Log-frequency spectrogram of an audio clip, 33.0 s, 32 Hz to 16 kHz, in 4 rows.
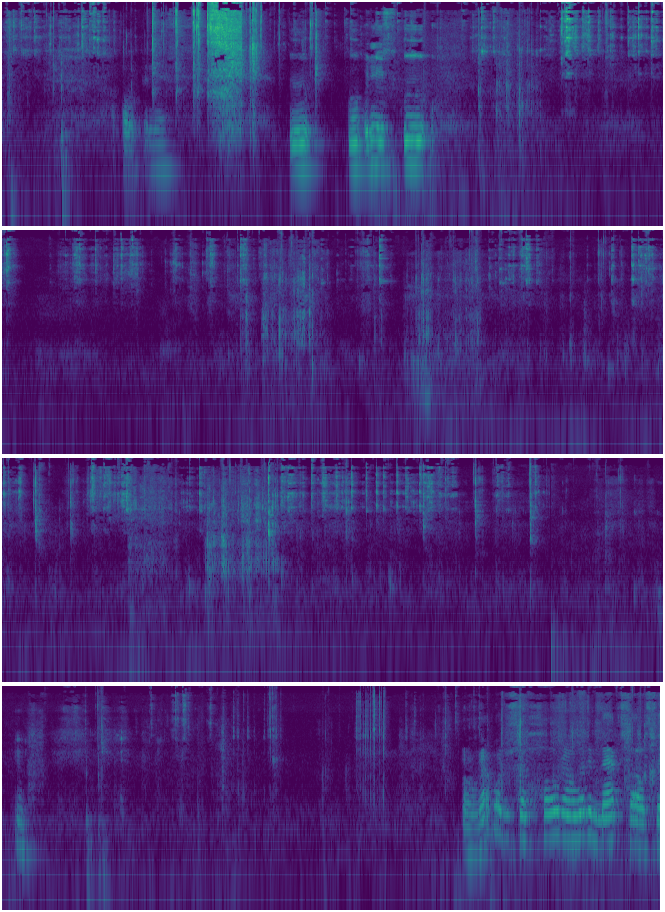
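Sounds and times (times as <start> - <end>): soft clicks and rustles of food: 8.7 - 33.0.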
